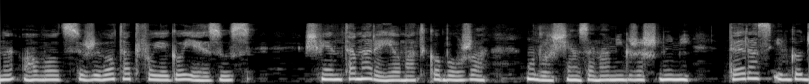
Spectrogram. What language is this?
Polish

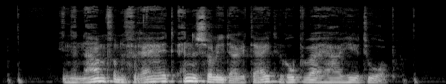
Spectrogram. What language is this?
Dutch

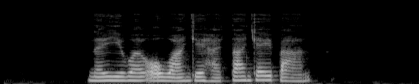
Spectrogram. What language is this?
Cantonese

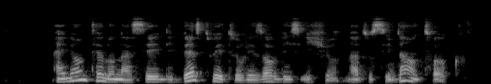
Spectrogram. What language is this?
Nigerian Pidgin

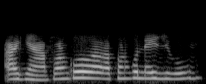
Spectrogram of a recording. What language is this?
Odia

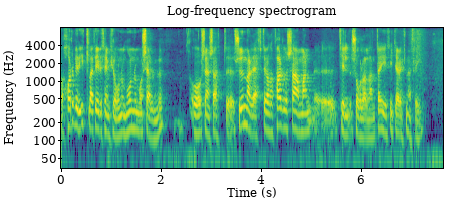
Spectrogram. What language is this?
Icelandic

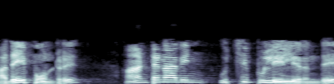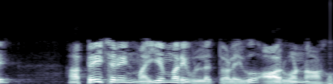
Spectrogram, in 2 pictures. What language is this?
Tamil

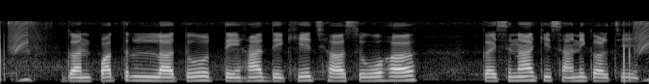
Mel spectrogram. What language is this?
Chhattisgarhi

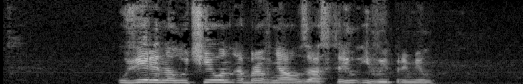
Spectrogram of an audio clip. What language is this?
Russian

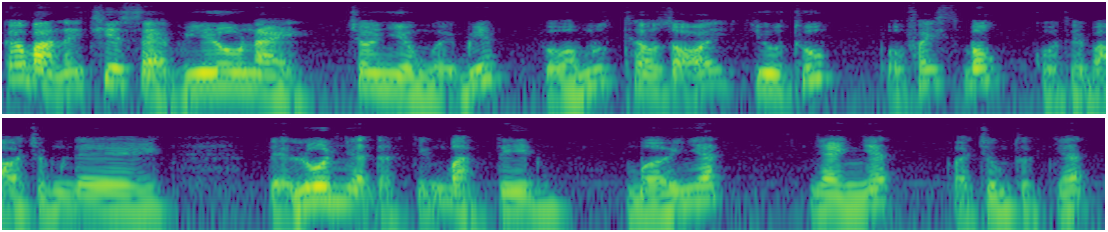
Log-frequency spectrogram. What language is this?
Vietnamese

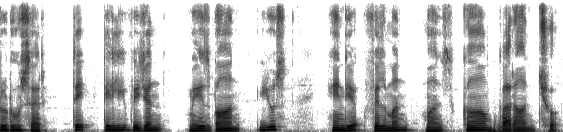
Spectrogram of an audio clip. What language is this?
Kashmiri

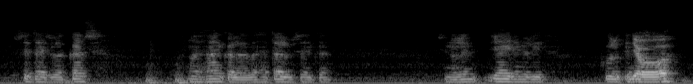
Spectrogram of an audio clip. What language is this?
Finnish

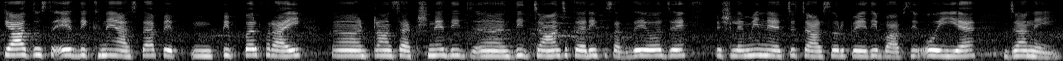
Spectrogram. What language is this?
Dogri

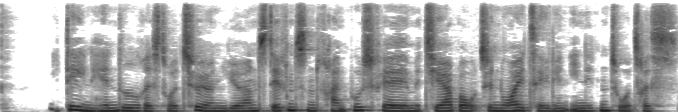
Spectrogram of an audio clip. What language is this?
Danish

